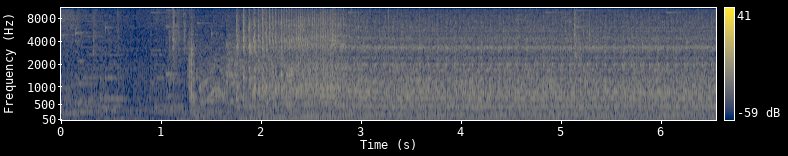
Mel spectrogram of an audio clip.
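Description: A combine harvester engine in a video game cranks and starts, then settles into a steady, droning idle with a low mechanical hum, heard from inside the cab.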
